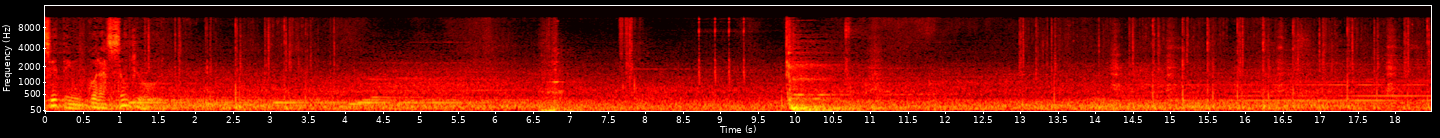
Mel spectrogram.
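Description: Footsteps sound on a stone floor.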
